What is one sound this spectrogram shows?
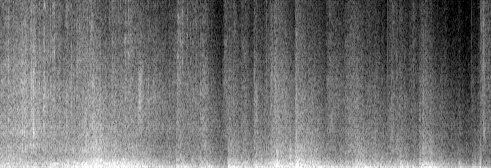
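Plastic jugs thump as they are tossed into a truck bed.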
